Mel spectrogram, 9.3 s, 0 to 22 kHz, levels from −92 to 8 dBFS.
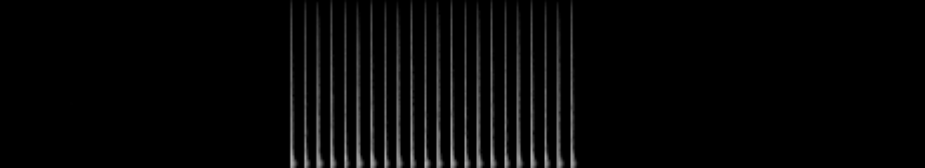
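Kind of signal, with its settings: single-cylinder engine model, steady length 2.91 s, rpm 900, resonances 130/240 Hz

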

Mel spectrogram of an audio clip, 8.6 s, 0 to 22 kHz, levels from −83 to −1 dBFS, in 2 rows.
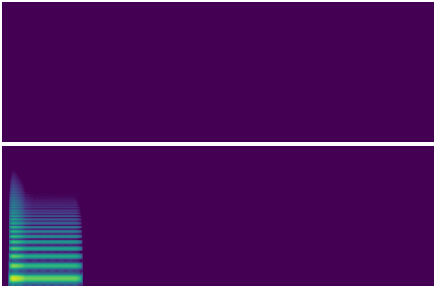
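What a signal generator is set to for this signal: synth note square D#3 12 dB/oct, low-pass 1500 Hz, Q 1, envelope 1 oct, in 0.24 s, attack 40 ms, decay 0.12 s, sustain -14 dB, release 0.07 s, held 0.66 s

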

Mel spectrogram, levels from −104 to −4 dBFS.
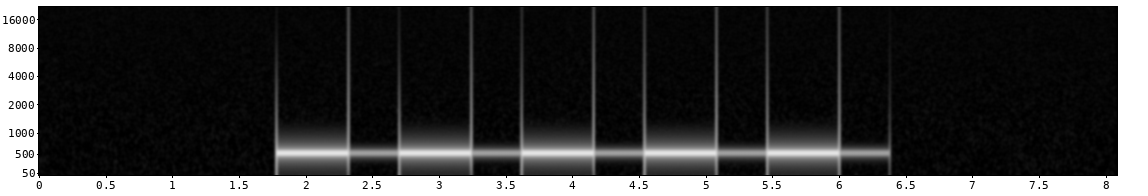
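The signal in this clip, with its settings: two-level tone 531 Hz -12.5 dBFS, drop 27 dB, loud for 0.54 s, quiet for 0.38 s, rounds 5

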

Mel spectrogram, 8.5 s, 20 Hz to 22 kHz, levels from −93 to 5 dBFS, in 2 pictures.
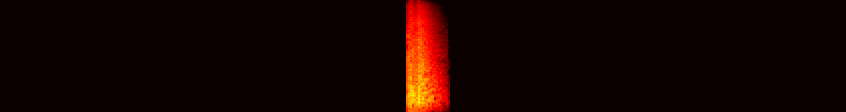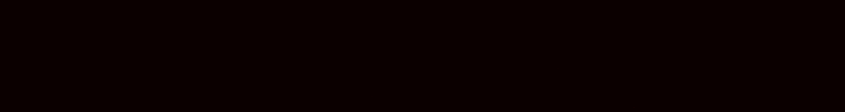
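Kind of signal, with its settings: hand clap length 0.20 s, bursts 5, apart 13 ms, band 600 Hz, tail 0.22 s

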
